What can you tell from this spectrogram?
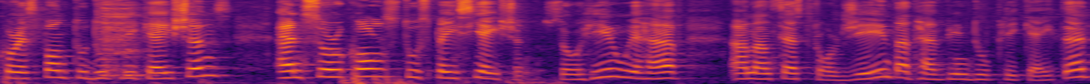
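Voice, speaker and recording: A woman's fairly high voice with a French accent, lively in intonation and moderate in pace. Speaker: computational biology professor. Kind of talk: lecture. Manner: halting, many fillers and restarts.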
